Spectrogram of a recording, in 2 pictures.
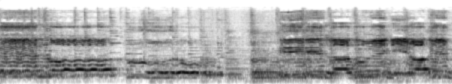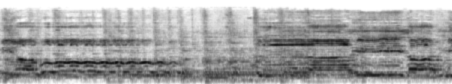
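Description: Live trio performance: three male voices singing together in close harmony with vibrato, over three acoustic guitars.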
